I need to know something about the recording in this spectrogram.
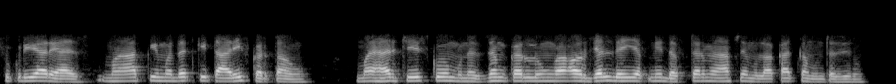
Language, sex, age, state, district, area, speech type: Urdu, male, 60+, Maharashtra, Nashik, urban, conversation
